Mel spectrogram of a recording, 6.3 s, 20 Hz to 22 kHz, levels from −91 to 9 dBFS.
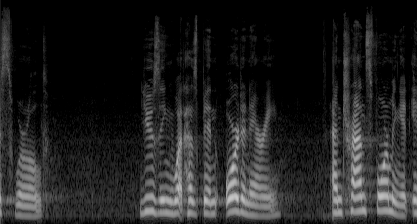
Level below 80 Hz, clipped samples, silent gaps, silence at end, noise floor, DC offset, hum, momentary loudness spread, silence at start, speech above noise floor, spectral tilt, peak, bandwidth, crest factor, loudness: -86 dBFS; under 0.1%; none; 0 s; -65 dBFS; under 0.1%; none; 15 LU; 0 s; 40 dB; -5 dB/octave; -8 dBFS; 16 kHz; 20 dB; -25 LUFS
